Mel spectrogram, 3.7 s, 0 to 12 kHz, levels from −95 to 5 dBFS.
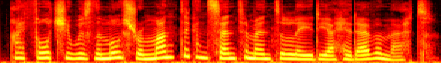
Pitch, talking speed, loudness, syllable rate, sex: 255 Hz, 230 wpm, -13 LUFS, 6.1 syllables/s, female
